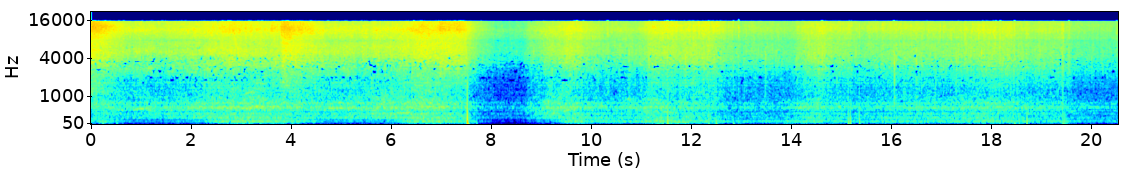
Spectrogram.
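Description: Sliced onion and bell peppers sizzling in hot coconut oil in a wok, starting with a sudden loud hiss as they hit the pan. The sizzle drops away briefly about eight seconds in, then carries on a little softer.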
